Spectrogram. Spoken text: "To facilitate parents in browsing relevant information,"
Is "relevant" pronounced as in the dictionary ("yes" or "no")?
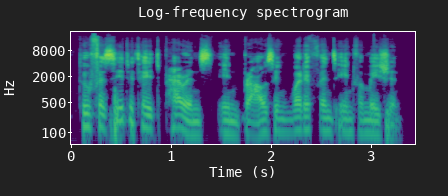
no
